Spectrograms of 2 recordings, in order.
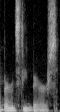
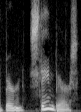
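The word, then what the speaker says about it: Berenstain Bears: When I remember the first time I saw, so I grew up with the Berenstein Bears, and I had gotten a bunch of Berenstein Bear books handed down to me from an older cousin.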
